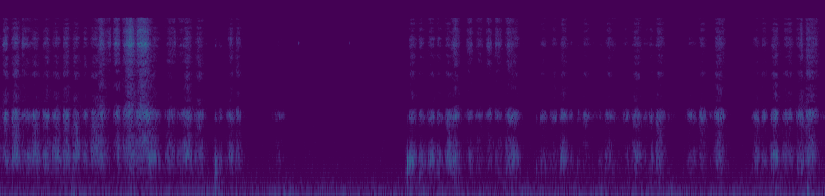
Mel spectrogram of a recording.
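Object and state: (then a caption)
Pencil scratching on drawing paper. An HB pencil scratches a flat sheet of drawing paper in many quick strokes while shading an eye, producing a dry, bright scratching with a strong high hiss. A burst of rapid strokes is followed by a quiet pause of about a second and a half, then the quick scratching resumes in short, uneven bursts until the end.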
